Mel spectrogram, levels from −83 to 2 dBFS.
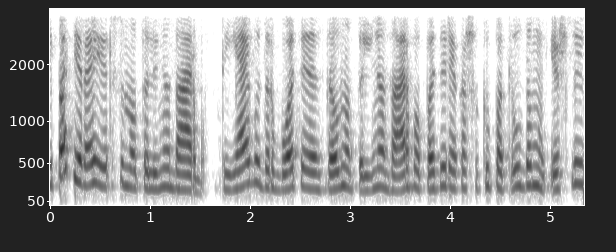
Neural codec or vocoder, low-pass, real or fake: vocoder, 24 kHz, 100 mel bands, Vocos; 3.6 kHz; fake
